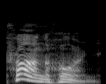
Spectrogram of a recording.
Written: pronghorn

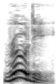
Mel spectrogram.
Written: roadie

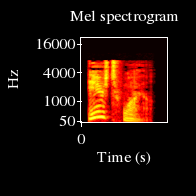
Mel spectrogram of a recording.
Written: erstwhile

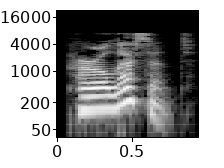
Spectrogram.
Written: pearlescent

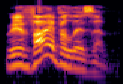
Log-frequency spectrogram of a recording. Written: revivalism

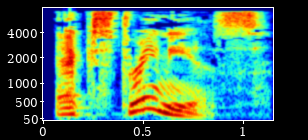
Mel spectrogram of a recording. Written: extraneous

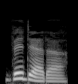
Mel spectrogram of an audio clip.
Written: vedetta

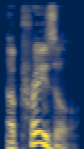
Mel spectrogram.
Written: appraisal

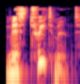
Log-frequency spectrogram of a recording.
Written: mistreatment

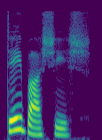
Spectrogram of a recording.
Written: debashish

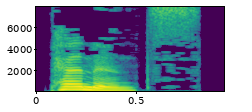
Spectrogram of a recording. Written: pennants

